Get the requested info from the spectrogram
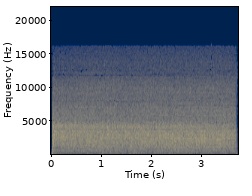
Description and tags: Air blown through a trumpet
experimental, hiss, machine, noise, trumpet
